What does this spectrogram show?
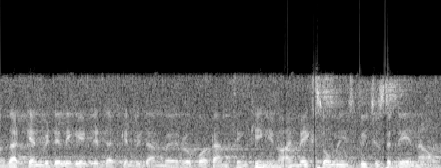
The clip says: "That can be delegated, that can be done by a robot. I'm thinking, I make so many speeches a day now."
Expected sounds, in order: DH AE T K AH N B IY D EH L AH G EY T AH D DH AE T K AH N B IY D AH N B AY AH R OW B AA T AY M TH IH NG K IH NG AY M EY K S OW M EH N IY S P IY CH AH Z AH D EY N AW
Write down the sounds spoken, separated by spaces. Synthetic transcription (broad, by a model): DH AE T K AH N B IY D EH L AH G EY T AH D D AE T K AH N B IY D AH N B AY AH R OW B AA T AY M T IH NG K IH NG AY M EY K S OW M EH N IY S P IY CH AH S AH D EY N AW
